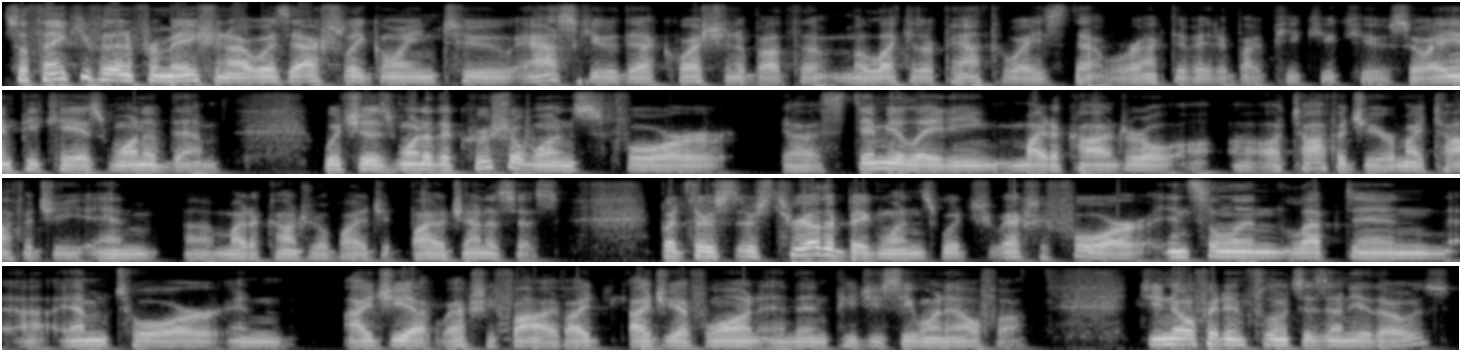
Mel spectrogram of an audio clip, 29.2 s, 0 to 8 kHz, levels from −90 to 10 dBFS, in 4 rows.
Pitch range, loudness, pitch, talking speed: 105-125 Hz, -19 LUFS, 110 Hz, 165 wpm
